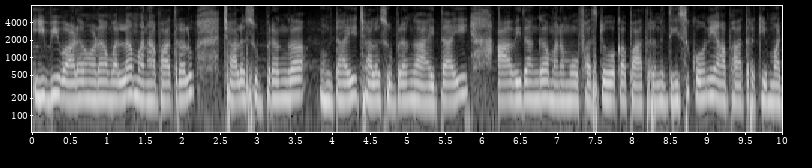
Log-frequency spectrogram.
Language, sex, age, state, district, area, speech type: Telugu, female, 18-30, Telangana, Nalgonda, urban, spontaneous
